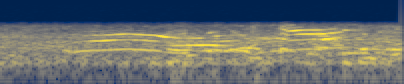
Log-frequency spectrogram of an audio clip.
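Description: A small child's voice calling faintly from a distance, a drawn-out, wavering "no" that rises and falls in pitch.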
